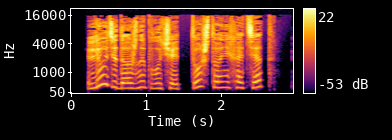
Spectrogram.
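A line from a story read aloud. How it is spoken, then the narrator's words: Cheerful announcement in silence. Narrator (Russian): весело объявила Вероника в звенящей тишине палаты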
